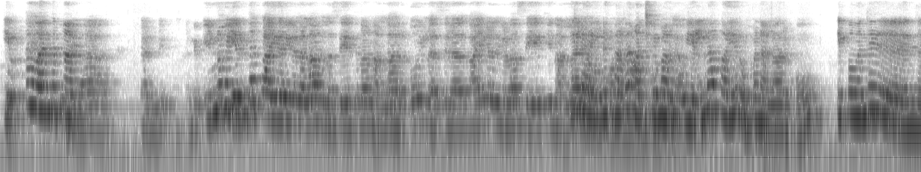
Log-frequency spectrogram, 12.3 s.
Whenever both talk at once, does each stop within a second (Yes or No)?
No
